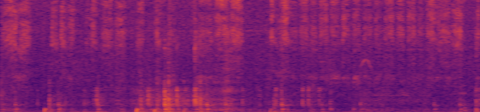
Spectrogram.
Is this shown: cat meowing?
no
